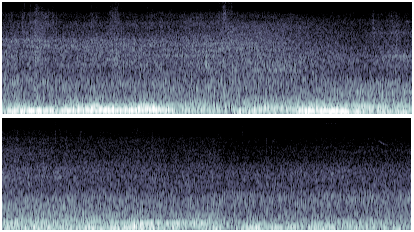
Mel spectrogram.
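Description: Road traffic: a car engine's low hum, strongest over the first three and a half seconds, then easing to a steadier background rumble.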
